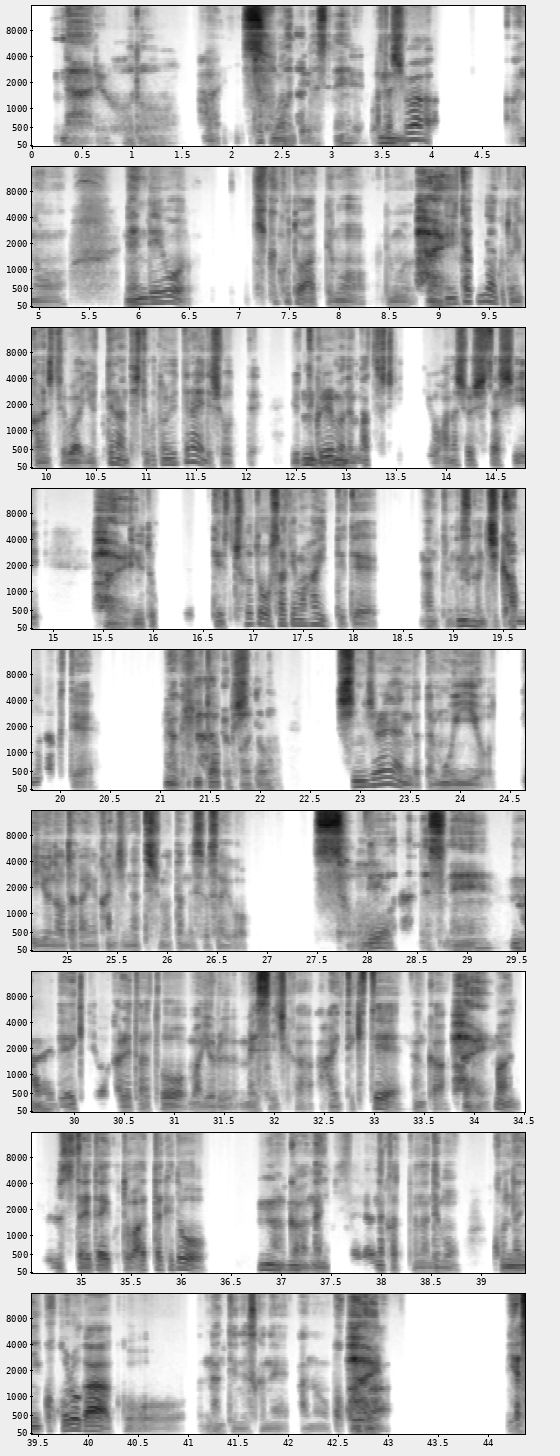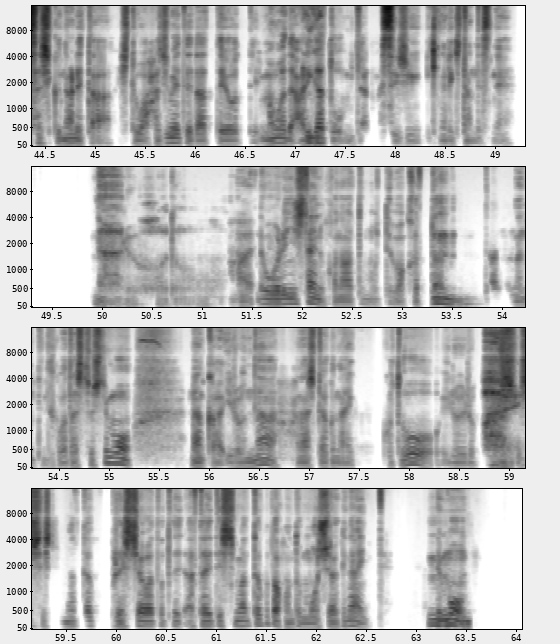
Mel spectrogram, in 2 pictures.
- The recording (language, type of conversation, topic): Japanese, advice, 信頼を損なう出来事があり、不安を感じていますが、どうすればよいですか？
- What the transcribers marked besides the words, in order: other background noise; in English: "ヒートアップ"; in English: "プッシュ"; in English: "プレッシャー"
